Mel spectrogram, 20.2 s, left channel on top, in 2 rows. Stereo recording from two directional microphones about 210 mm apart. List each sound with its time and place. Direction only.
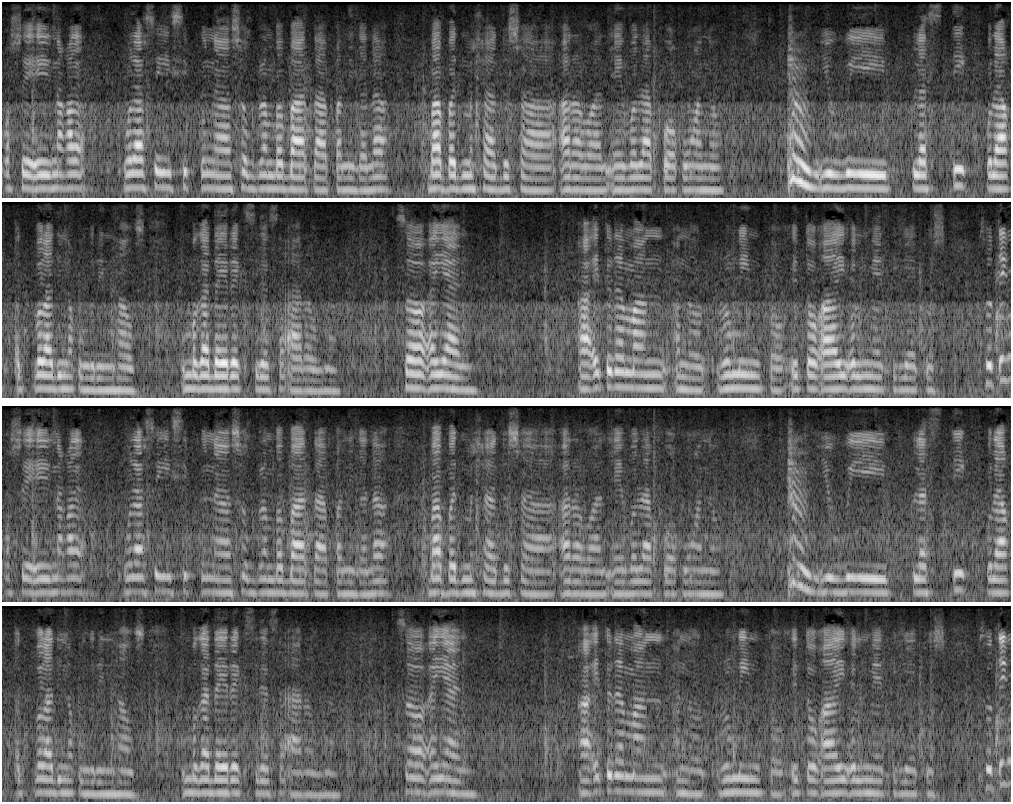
0.2 s speech: centre (ahead or behind)
7.9 s speech: centre (ahead or behind)
14.1 s speech: centre (ahead or behind)
15.9 s speech: 5° right (ahead or behind)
